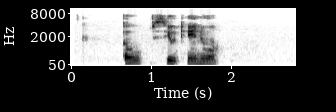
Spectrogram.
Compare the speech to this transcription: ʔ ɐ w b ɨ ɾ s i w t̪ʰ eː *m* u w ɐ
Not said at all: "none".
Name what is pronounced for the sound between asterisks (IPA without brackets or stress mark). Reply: n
